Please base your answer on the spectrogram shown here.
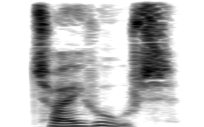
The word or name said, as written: tøjhus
